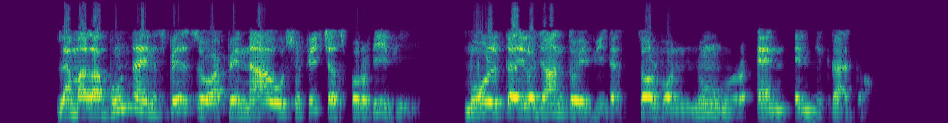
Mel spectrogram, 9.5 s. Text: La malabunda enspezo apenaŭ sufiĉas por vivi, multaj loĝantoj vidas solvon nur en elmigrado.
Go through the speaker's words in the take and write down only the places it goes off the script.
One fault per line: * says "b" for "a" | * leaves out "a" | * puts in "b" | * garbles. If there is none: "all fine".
all fine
